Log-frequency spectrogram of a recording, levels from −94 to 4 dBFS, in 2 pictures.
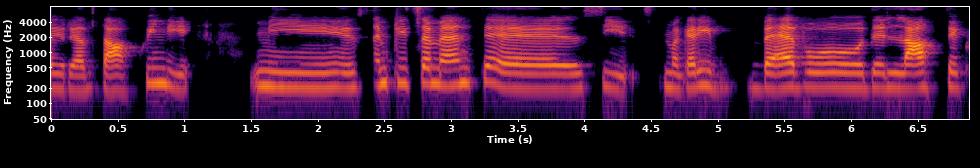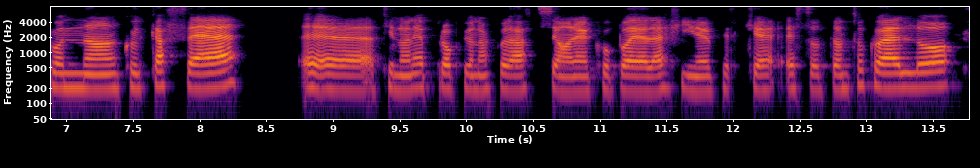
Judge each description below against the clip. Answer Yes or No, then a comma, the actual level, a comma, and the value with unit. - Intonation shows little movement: Yes, narrow, 2.0 semitones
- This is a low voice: No, high, 195 Hz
